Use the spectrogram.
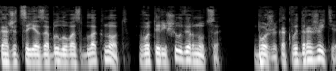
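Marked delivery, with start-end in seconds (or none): none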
